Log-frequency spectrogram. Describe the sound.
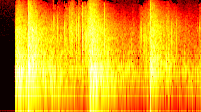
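Firecrackers go off in three sharp bangs, each followed by a crackling burst that fades before the next, evenly spaced and fairly loud.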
